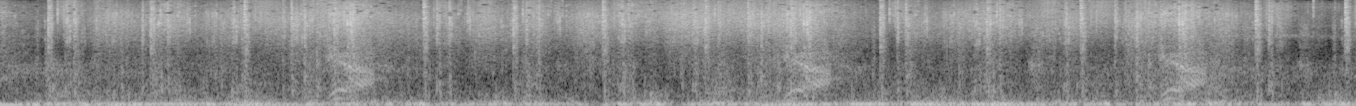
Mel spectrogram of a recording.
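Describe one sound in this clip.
A horse's hooves thud in a steady gallop over grass.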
